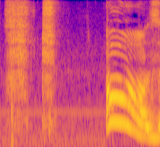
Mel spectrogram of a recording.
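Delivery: whispered s, then t, then oz; segmenting sounds. Shown as a demonstration. Teacher sounds out stars for the child, s whispered. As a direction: break stars into separate sounds. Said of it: "I heard four of them".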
